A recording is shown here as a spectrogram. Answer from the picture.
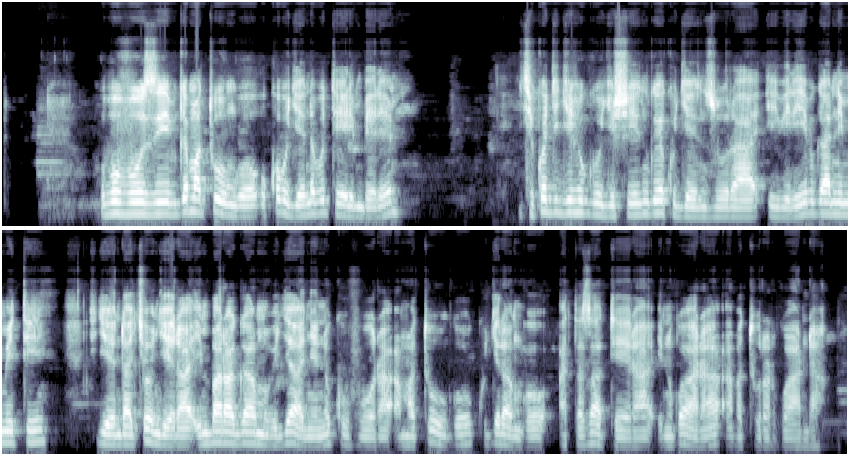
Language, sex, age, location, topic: Kinyarwanda, male, 18-24, Huye, agriculture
